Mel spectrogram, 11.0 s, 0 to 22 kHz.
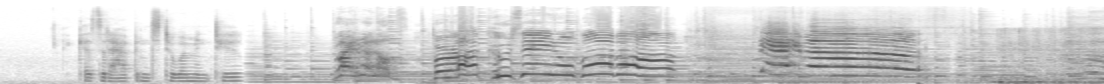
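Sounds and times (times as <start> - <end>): background music: 2.4 - 11.0.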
